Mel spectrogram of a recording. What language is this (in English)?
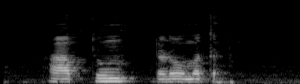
Goaria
